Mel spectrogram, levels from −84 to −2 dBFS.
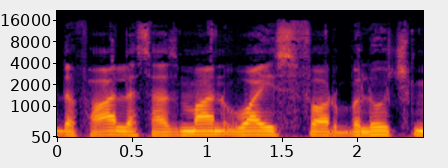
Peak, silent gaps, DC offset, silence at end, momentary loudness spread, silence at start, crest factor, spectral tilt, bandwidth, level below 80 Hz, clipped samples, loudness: -8 dBFS; none; under 0.1%; 0 s; 3 LU; 0 s; 10 dB; -6.5 dB/octave; 16 kHz; -48 dBFS; under 0.1%; -19 LUFS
